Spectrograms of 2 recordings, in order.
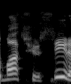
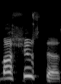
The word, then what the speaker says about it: Matsushita: We were calling you Hiro Matsushita, as you see it spelled, but they asked us to pronounce it Matsushita, so that's why we're doing that.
